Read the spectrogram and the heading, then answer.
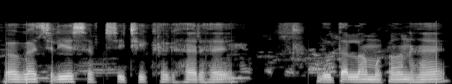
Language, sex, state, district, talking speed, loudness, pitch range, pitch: Hindi, male, Bihar, Gaya, 105 wpm, -15 LUFS, 115-125 Hz, 115 Hz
